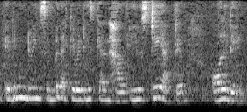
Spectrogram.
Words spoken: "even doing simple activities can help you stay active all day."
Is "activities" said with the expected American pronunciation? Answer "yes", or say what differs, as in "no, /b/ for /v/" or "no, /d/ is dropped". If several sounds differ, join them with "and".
no, /s/ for /z/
